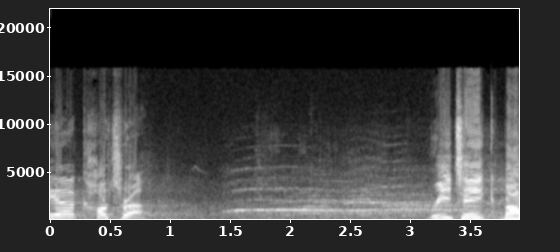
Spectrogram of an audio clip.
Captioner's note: applause and cheering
